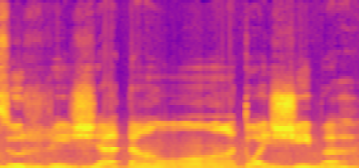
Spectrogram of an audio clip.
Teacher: ذریۃ طیبہ، پھر سے اخفاء کا قاعدہ ہو رہا ہے، کیونکہ تنوین کے بعد طوا ہے جو کہ حروف اخفاء میں سے ہے، تو ہم تنوین کو چھپا کے پڑھیں گے اور غنے کے ساتھ پڑھیں گے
